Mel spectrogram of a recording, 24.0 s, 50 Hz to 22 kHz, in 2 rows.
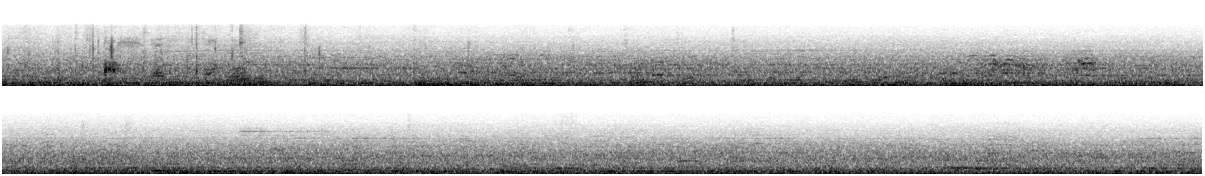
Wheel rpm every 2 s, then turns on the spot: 0, 0, 0, 0, 0, 0, 0, 0, 0, 0, 0, 0.
none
